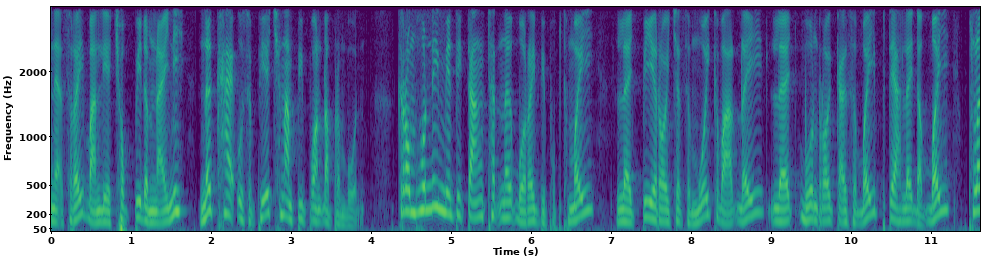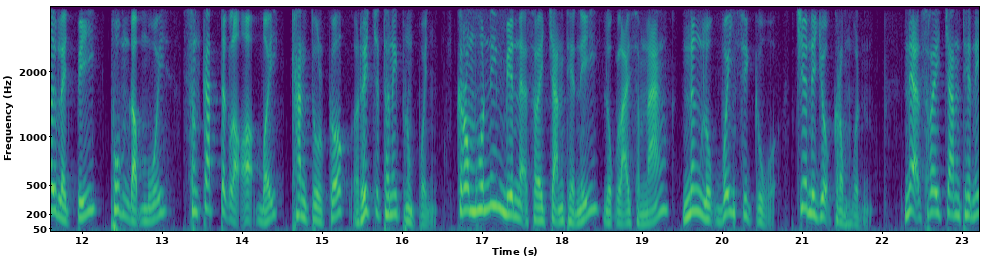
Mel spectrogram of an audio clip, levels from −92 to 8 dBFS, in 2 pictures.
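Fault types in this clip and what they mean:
No faults can be heard in this speech clip. It has gone through a WebRTC call path with a G.711 A-law codec at 64 kbps, so nothing is present above 4 kHz.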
